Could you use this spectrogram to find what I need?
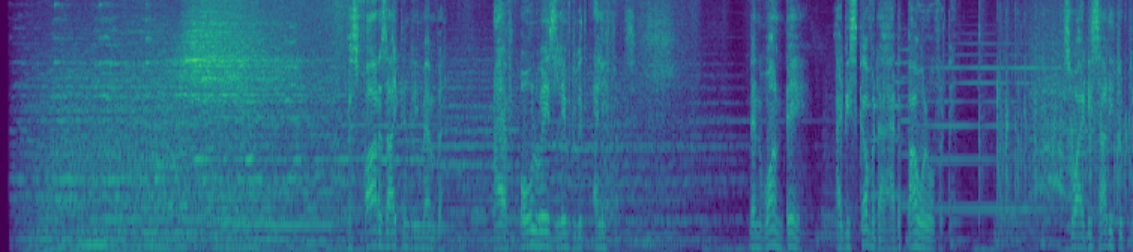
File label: male english multiple accents compilation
